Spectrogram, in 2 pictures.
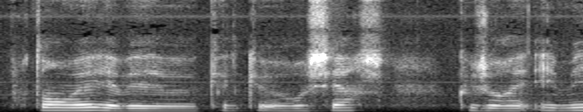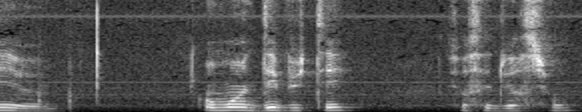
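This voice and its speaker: A woman vlogging about her shiny hunts in a wordy, elaborate way, pausing often with hesitations and gushing affectionately at times. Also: on the low side, flat delivery. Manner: ornate, wordy phrasing with frequent hesitations. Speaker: Pokémon shiny hunter vlogger. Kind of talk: casual vlog narration.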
